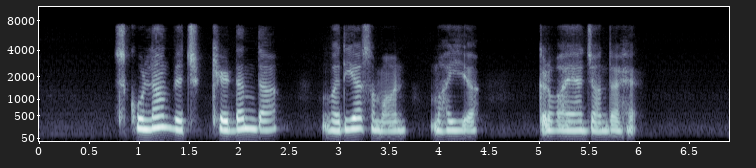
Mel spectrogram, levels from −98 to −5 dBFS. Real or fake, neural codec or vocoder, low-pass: fake; codec, 16 kHz, 0.9 kbps, LongCat-Audio-Codec; 7.2 kHz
